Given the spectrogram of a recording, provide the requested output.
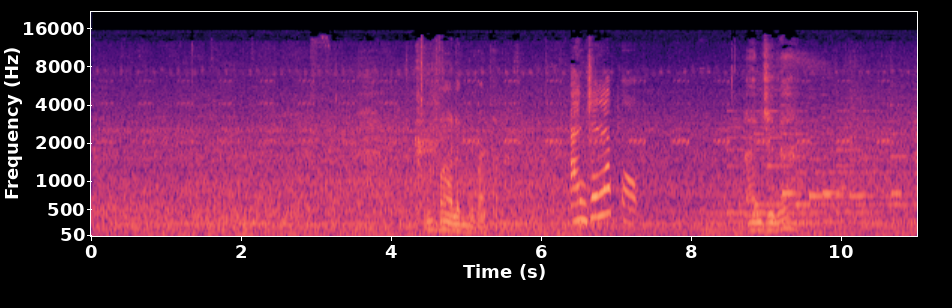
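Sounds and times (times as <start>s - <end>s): distant traffic ambience: 0.0s - 11.0s
faint steady tones: 0.0s - 11.0s.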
